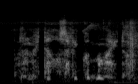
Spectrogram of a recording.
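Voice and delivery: hushed, tense whisper. Real, not acted. Telling viewers someone is behind, frightened whisper. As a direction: whisper so nothing behind hears.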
